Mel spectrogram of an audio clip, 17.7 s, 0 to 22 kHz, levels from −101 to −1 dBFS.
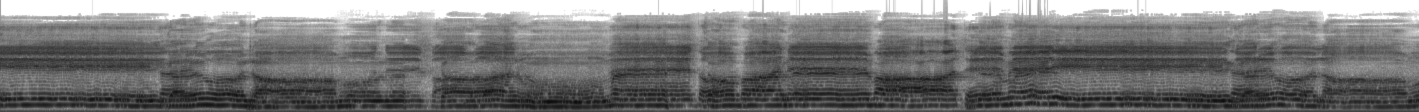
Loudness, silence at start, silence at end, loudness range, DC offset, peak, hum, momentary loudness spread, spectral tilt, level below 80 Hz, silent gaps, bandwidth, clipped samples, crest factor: -11 LUFS; 0 s; 0 s; 3 LU; 2%; 0 dBFS; none; 5 LU; -4.5 dB/octave; -56 dBFS; none; 14 kHz; under 0.1%; 12 dB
